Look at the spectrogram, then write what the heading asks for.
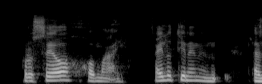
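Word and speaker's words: προσεύχομαι: La palabra original en el griego es una palabra así difícil de pronunciar, proseu homai. Proseo homai.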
